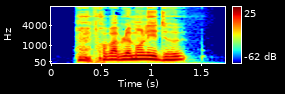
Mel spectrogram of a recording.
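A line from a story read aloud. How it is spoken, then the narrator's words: Grumbling. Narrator (French): grommela Adrian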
